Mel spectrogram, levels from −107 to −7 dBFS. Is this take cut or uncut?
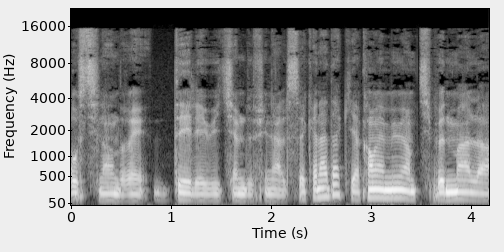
uncut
